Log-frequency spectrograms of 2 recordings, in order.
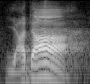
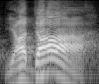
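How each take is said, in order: First: The word is said with plain, ordinary energy. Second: The word is said with strong, lively energy.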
